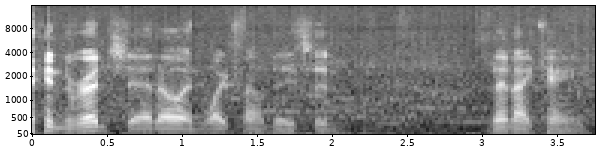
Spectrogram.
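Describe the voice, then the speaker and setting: A man doing a comedic read-aloud of a badly written story, deadpan and halting as he stumbles over the text. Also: on the low side, faint music behind. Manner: slow, halting, deadpan reading broken by laughter. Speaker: stream host reading a fan fiction aloud. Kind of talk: comedic dramatic reading.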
